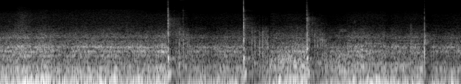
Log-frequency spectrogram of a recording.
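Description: Hammer blows setting metal snap fasteners into a cushion cover: four sharp strikes, the first about two seconds in and the rest roughly a second apart. A steady low rumble runs underneath.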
